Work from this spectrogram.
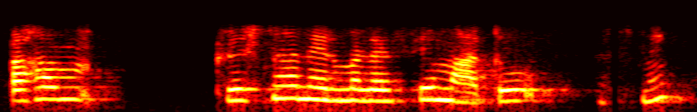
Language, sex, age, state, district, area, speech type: Sanskrit, female, 18-30, Rajasthan, Jaipur, urban, conversation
